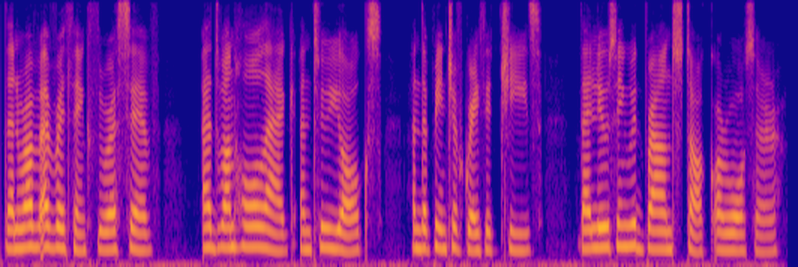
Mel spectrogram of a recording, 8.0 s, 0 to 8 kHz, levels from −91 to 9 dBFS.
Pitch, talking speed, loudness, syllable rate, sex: 210 Hz, 190 wpm, -18 LUFS, 5.4 syllables/s, female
